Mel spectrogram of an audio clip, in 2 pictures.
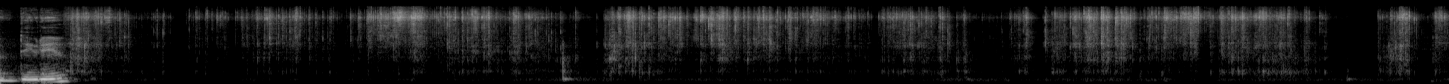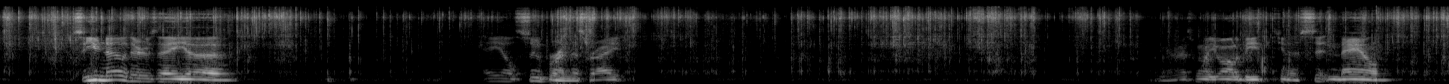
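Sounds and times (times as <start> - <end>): foil wrappers crinkling and tearing: 0.5 - 28.9.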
